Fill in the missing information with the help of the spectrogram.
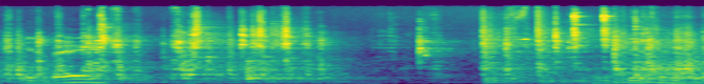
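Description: Stainless-steel flame tamers clattering and scraping against the gas grill's steel firebox as they are fitted into holes at the back and dropped into their notches. The sound comes as three bursts of short metallic knocks and scrapes, with brief ringing.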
